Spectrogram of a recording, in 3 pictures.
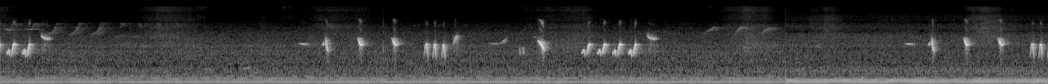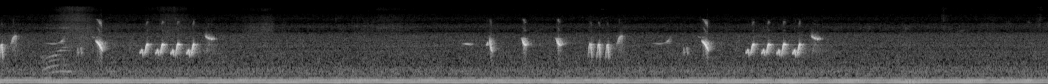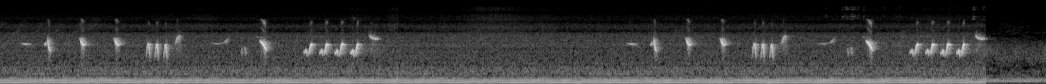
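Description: Small birds chirping in short clusters of quick high notes. The same run of chirps comes back about every six seconds, like a looped recording, over a steady low hum.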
